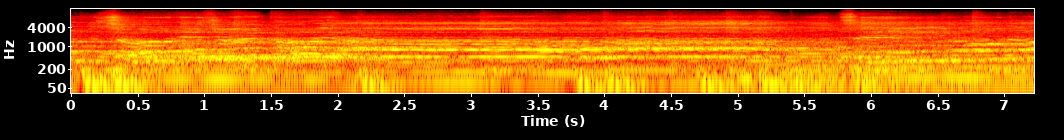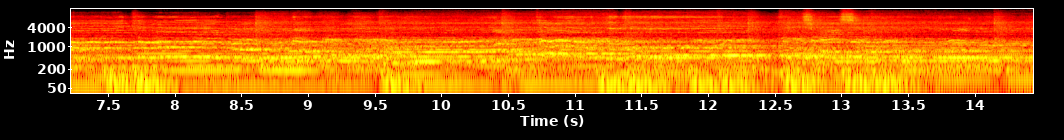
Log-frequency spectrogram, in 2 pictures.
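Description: A male vocalist sings a Korean ballad live into a handheld microphone over amplified backing music, the voice running on without a break.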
